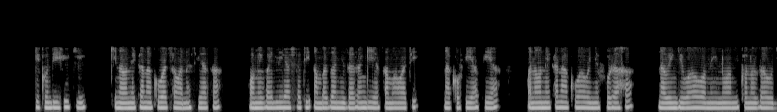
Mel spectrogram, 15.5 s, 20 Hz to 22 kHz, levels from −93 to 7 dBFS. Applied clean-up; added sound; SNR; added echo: neural mask model DeepFilterNet 3.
